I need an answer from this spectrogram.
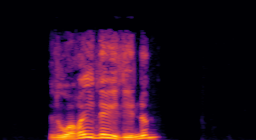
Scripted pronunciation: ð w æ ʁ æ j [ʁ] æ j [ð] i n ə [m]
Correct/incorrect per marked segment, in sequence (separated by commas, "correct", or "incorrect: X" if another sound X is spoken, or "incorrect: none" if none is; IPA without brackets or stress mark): incorrect: ð, correct, correct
